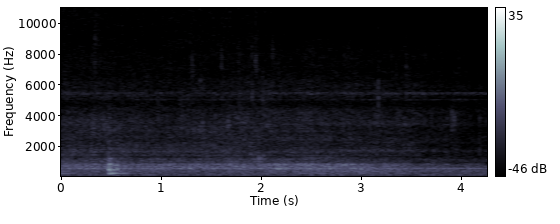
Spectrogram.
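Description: Orange sauce bubbling in a stainless saucepan as a silicone spatula stirs in cornstarch slurry, the sauce starting to thicken, with a light knock about half a second in.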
